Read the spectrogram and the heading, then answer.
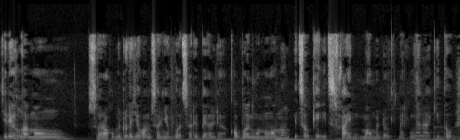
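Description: A woman in her twenties with a light Javanese accent, hosting her own podcast in a chatty, self-deprecating way and dropping in English phrases, her intonation a little flat. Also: medium pitch, quick pace, vocal fry. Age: 20s. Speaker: podcast host. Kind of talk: casual solo podcast monologue. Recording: music playing under the voice.

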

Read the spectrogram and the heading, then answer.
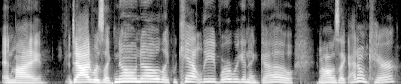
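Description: Young female guest from Afghanistan, smooth clear voice, dry close sound, earnest and steady. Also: fairly high pitch, normal speed, dry recording. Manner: earnest, steady, soft laughs. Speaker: interview guest. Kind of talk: personal storytelling in an interview. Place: apartment in Nashville.

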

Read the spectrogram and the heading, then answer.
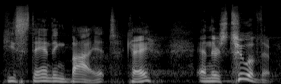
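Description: A man's voice: medium pitch, lively intonation, normal speed, bright, forceful tone. A male pastor preaching a sermon, telling a story in a casual way with many fillers and restarts. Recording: long hall reverb.

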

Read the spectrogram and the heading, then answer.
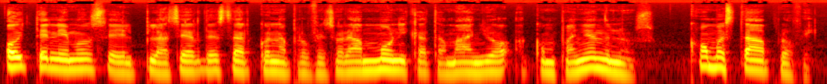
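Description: A man's voice: mid-range voice, moderate pace, dark tone, no room sound. A man hosting and introducing a radio programme. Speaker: host.

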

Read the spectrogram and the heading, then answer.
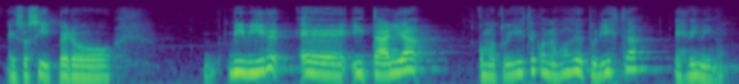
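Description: A woman's voice: fairly low pitch, measured pace. A Venezuelan woman with a Venezuelan Spanish accent, chatting casually and playfully as a podcast co-host, with lots of informal slang. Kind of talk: casual, gossipy podcast chat.

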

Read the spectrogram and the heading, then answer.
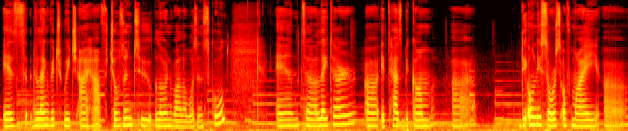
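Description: Slow, husky-toned woman. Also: fairly low pitch. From Uzbekistan. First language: Russian. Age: 40s. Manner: unhurried and reflective, with frequent pauses. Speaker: vlogger. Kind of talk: personal storytelling vlog. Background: background music.

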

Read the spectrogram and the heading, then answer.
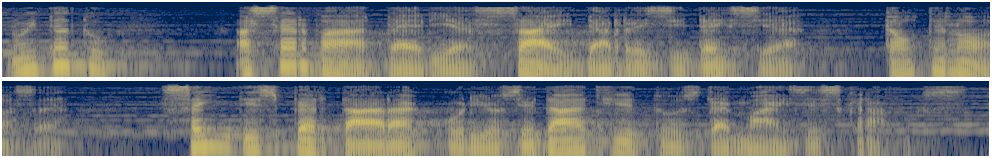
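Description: A man's voice: very deep voice, very animated, takes it slowly. A man narrating a radio soap opera from a script in a solemn, theatrical, dramatic style. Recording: dull, reverberant radio recording with music.

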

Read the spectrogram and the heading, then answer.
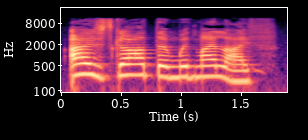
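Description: A woman voicing a small, excitable young sprite with a squeaky, eager voice. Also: measured pace.

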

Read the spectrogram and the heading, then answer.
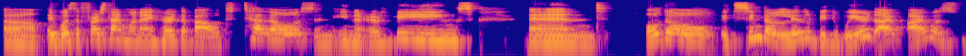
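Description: A woman's voice: medium pitch, slow pace, darkish tone. A woman from Romania with a Romanian accent, a podcast guest telling her personal story in casual conversation. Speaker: podcast guest, spiritual practitioner.

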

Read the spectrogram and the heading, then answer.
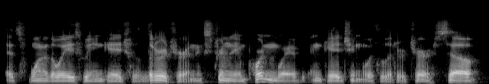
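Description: A man speaking as a literary translator in a conversational interview, thoughtful and halting in a measured way. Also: deep voice, level tone, vocal fry, darkish tone, dull audio. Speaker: podcast guest, literary translator.

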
